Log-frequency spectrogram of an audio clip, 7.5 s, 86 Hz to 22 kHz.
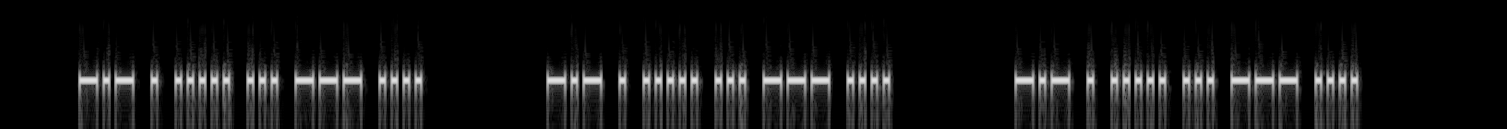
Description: Morse code, heard as a keyed tone, about 40 wpm, 700 Hz. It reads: KE5SOH KE5SOH KE5SOH
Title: USA Call Signs - 6 Characters - Repeated 3x - 40wpm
